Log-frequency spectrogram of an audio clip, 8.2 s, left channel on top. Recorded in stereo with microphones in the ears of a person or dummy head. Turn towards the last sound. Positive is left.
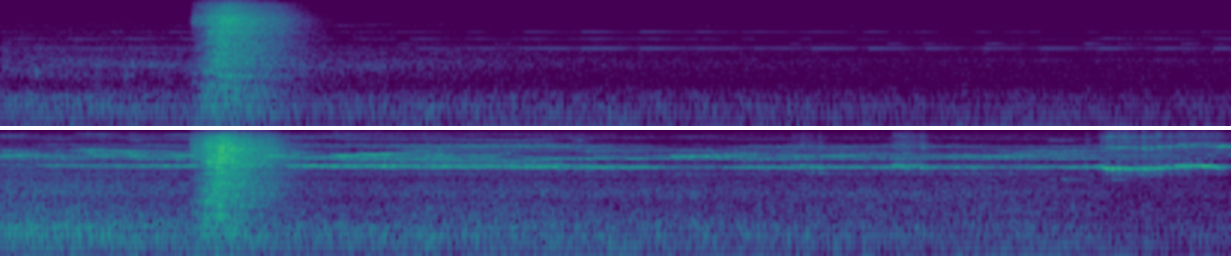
turn(degrees=-60)  # may be behind; listen again after turning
